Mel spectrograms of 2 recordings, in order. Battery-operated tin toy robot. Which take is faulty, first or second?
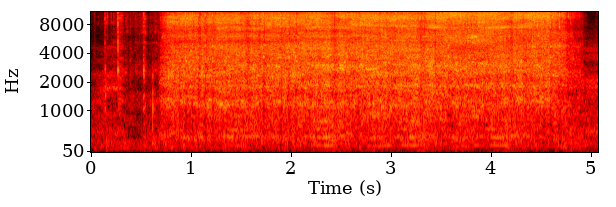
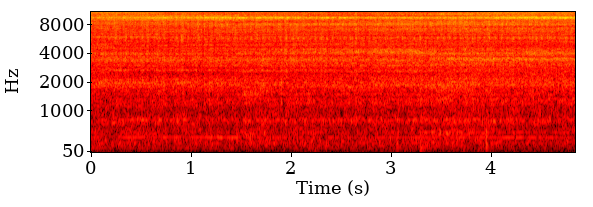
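second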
